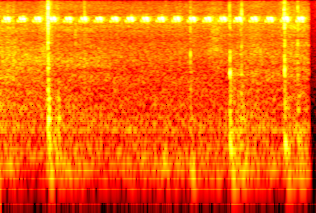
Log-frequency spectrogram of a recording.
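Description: A cricket chirping steadily in the background: a high, thin note pulsing about ten times a second. A couple of faint keyboard clicks come through as well.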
